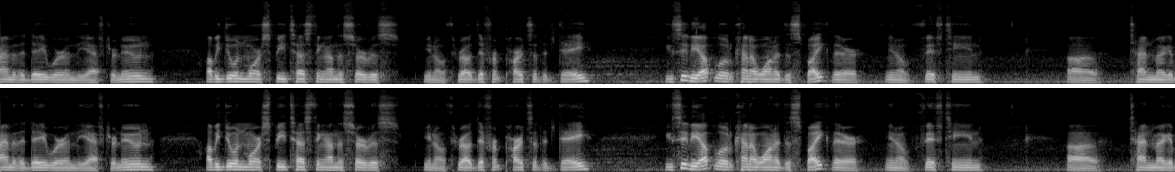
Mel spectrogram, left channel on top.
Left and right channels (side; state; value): both; normal; correlation 0.62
